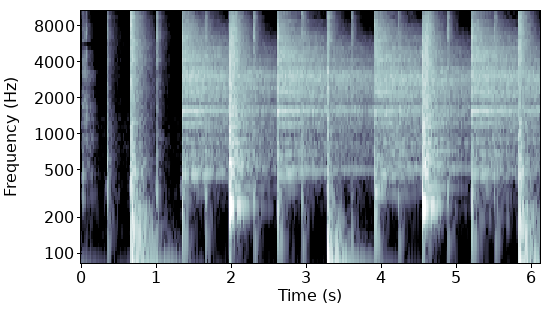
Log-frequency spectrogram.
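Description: A sampled drum kit played by finger on the pads of a Native Instruments Maschine MK3 at a very slow tempo: deep kick drum hits three times, two sharp snare hits between them, and ride bell strokes ringing on over them.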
